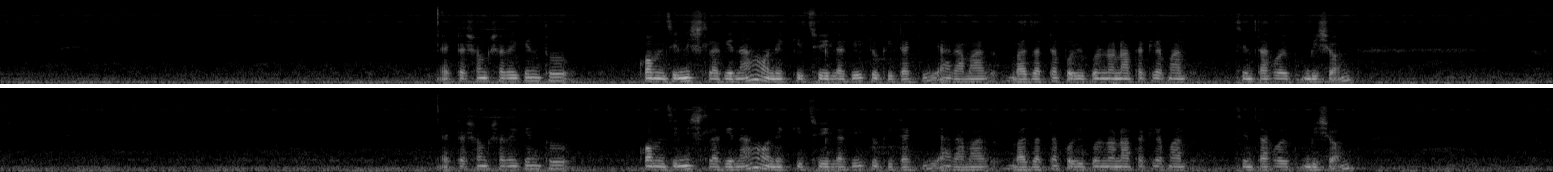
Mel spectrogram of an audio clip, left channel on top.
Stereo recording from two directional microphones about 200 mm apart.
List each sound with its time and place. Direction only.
4.4 s speech: 20° left (ahead or behind)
